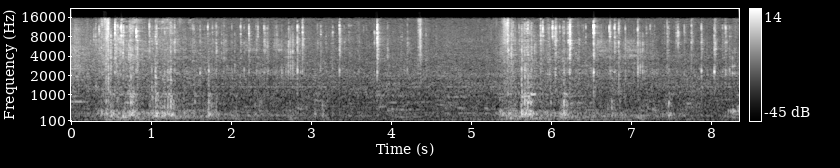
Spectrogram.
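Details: Honda Fit right rear hub spun by hand: a rough, churning "go-go" rumble from the center axle area that grows with rotation speed, from a failed hub bearing. The normal left side is quiet.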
